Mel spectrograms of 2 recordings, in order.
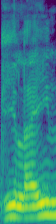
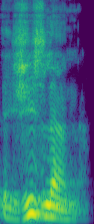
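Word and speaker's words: Ghislaine: It's so her name is not Gileain or whatever you pronounce it. It's a French name. You pronounce it Jizlan.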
